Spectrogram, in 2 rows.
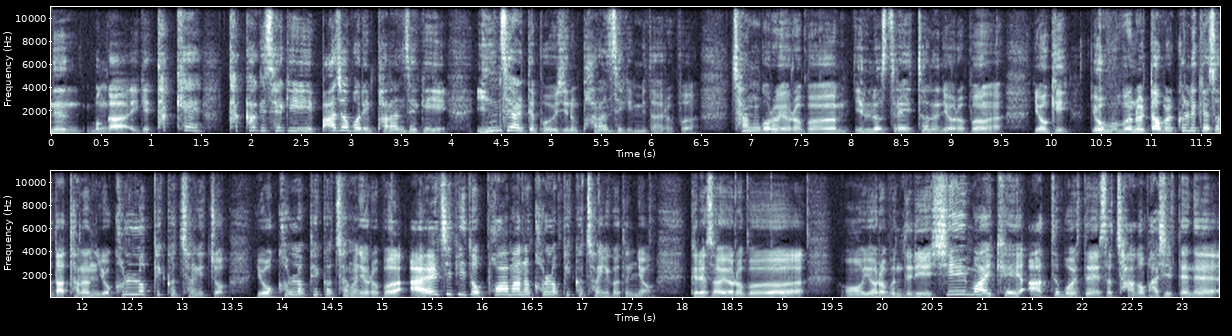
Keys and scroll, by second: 10.4 F1, 11.9 F1.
